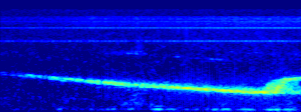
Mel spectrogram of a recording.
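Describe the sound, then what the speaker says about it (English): A fire truck and ambulance siren sweeps steadily downward in pitch, growing louder as it approaches, with a low engine rumble underneath; no talking. "stop the fire trucks and the ambulances"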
